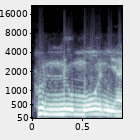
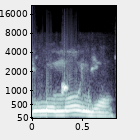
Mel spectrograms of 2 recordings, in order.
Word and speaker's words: pneumonia: Yeah, just like you don't say pneumonia, you say pneumonia.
